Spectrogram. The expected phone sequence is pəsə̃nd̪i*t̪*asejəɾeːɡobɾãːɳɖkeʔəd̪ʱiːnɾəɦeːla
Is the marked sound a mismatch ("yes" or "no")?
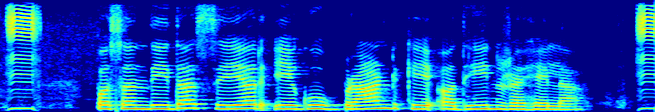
yes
